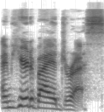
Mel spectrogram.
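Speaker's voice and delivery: intimidating, menacing, bullying, threatening delivery. Answering in character while trying to intimidate two others: intimidating. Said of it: "I'm gonna try and intimidate them".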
